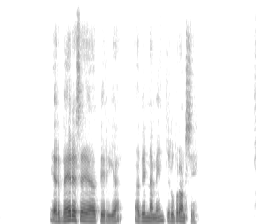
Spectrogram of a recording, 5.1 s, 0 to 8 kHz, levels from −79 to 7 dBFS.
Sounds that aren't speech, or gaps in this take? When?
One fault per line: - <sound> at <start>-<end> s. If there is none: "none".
none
